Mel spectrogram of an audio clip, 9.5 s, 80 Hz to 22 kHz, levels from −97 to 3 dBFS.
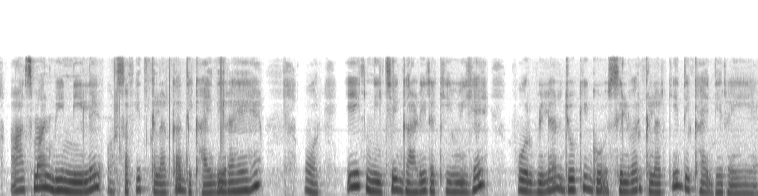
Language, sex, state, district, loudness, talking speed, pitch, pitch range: Hindi, female, Jharkhand, Jamtara, -30 LUFS, 185 wpm, 155 Hz, 145-180 Hz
